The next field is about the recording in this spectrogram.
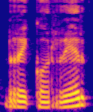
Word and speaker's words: recorrer: Os la recuerdo para que fijemos este verbo un poquito, el verbo recorrer, que sé que es muy difícil de pronunciar. Bueno, se deletrea así. R sencilla, E, C, o, R doble, E, R sencilla de nuevo. Recorrer, recorrer, recorrer.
